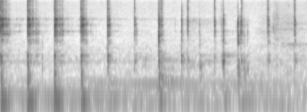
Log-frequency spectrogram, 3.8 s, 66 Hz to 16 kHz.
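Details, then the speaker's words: Bobcat/Doosan Delphi common-rail injector on a test kit at 2000 psi: crisp, even solenoid ticks about three a second over a quiet hum, with tiny matching pulses in the back-leak line; the injector is firing properly. "so you should be able to hear this solenoid firing right now so that that looks like a good injector so right now it's working properly"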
